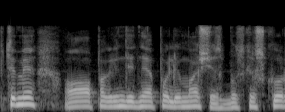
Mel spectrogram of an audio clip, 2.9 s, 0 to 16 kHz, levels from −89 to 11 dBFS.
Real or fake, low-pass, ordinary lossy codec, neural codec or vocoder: real; 7.2 kHz; AAC, 64 kbps; none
